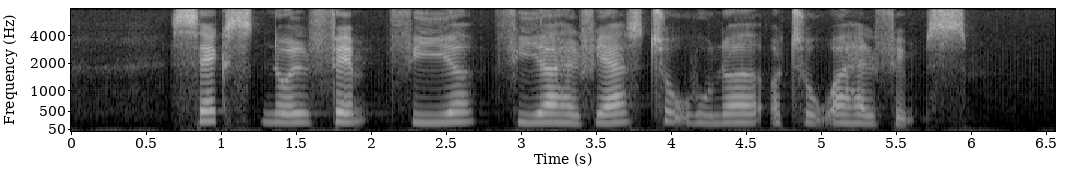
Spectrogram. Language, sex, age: Danish, female, 46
